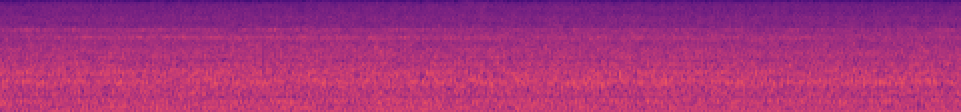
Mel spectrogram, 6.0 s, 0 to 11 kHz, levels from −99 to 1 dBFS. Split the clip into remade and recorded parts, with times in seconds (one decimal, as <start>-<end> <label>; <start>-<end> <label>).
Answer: 0.0-6.0 remade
